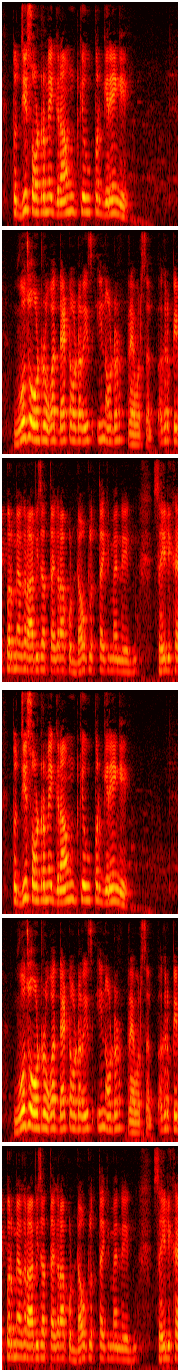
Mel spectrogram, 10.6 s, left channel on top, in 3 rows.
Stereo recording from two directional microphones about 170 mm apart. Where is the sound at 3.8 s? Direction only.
25° right (ahead or behind).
